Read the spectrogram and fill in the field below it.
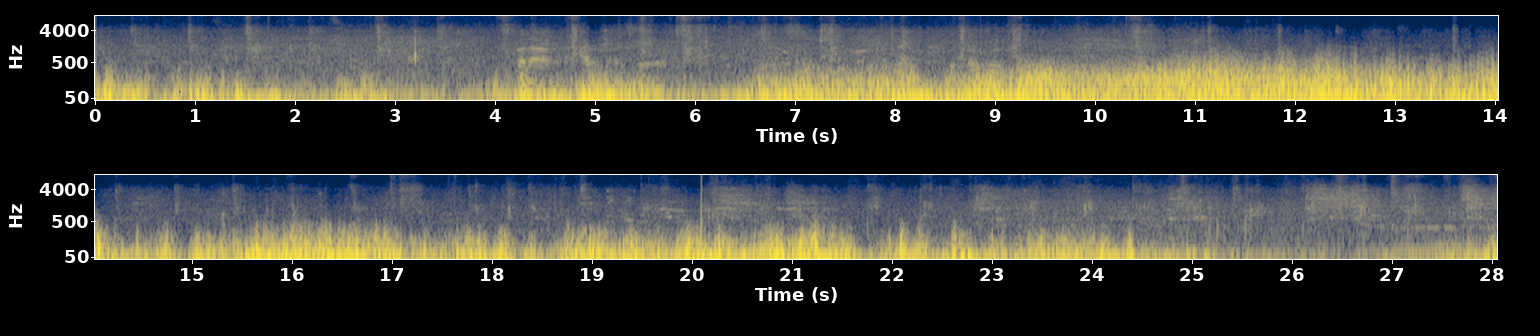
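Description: Footsteps crunch on packed snow, close by.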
